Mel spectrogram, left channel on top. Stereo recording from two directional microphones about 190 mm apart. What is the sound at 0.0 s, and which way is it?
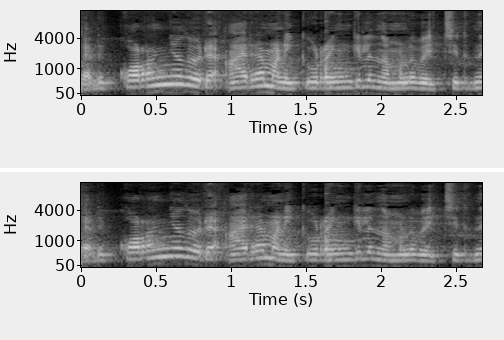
Speech, 50° left (ahead or behind).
